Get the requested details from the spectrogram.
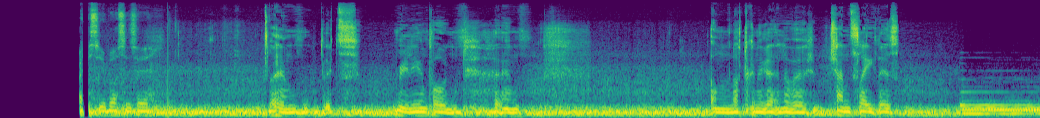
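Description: A young man speaks hesitantly, close by.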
